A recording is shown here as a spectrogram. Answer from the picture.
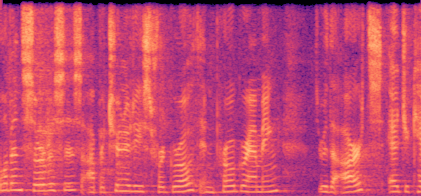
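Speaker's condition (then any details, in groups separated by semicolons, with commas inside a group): No condition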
